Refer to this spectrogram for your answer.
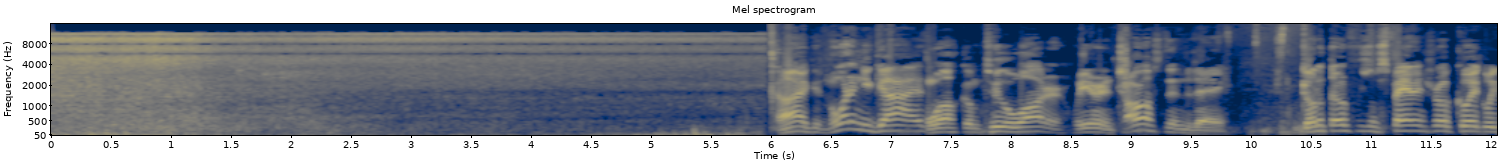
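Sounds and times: waves breaking on beach: 0.0s - 4.9s.

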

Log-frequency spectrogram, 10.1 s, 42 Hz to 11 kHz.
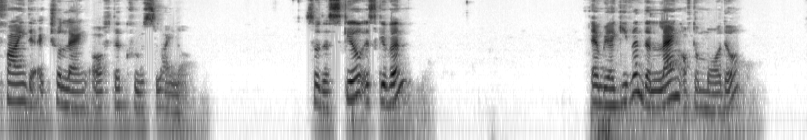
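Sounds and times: person speaking: 7.3s - 9.4s.

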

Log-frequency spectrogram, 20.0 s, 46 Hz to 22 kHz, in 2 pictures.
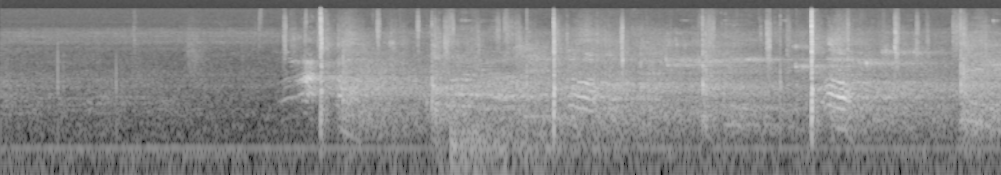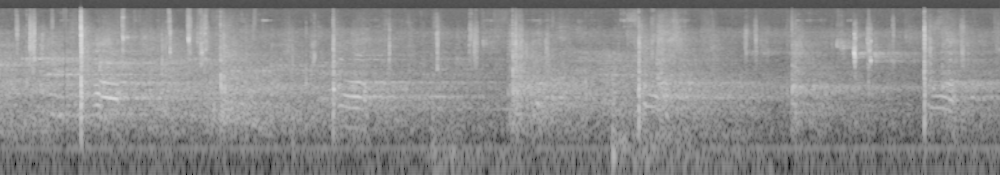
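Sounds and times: shoes squealing on court: 2.8s - 12.3s, 17.4s - 19.8s
tennis ball hits: 3.2s - 8.7s, 9.5s - 12.6s
tennis ball bouncing: 3.2s - 19.8s.

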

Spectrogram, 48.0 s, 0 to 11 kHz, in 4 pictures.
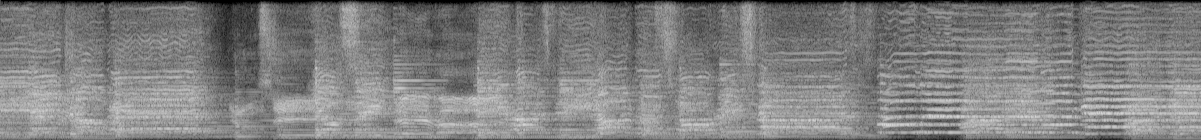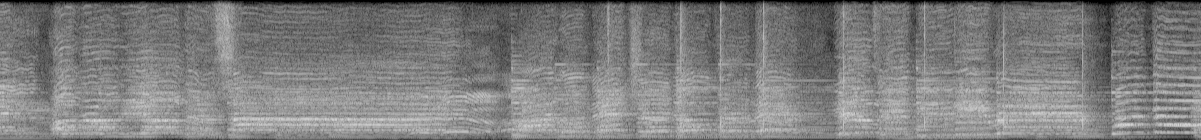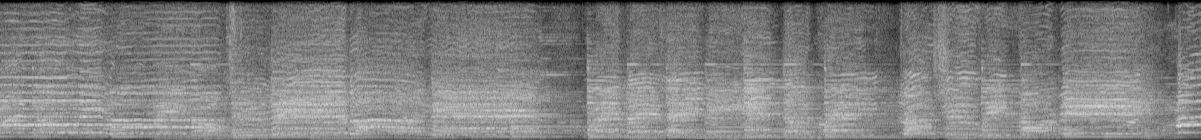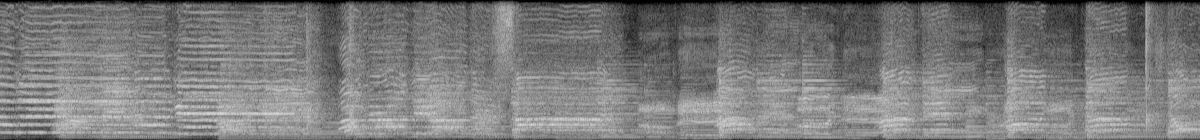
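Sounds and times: mixed choir singing: 0.0s - 48.0s.

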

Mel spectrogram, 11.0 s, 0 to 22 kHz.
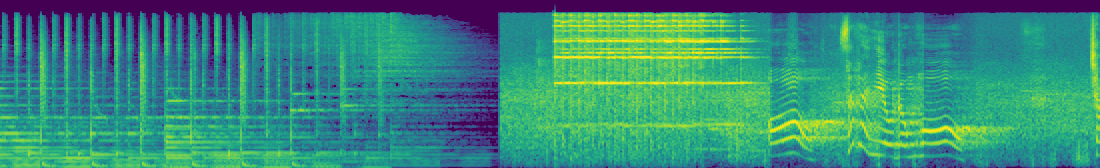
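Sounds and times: electronic alarm bell ringing: 5.5s - 7.7s.

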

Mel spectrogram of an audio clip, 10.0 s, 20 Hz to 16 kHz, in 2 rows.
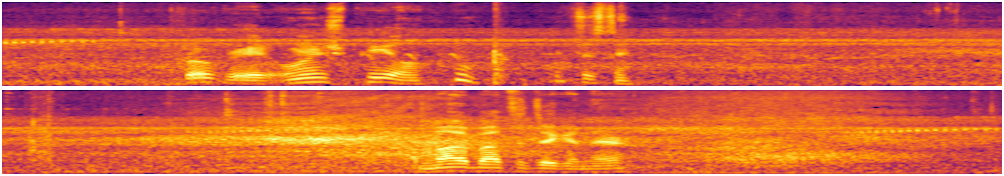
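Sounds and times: vehicle passing: 0.0s - 10.0s.

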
